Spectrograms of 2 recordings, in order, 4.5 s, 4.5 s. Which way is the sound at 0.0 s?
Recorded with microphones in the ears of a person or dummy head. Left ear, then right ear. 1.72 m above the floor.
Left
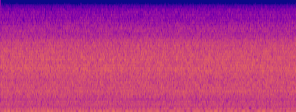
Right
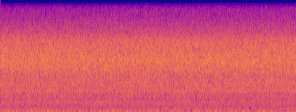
35° right (ahead or behind).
